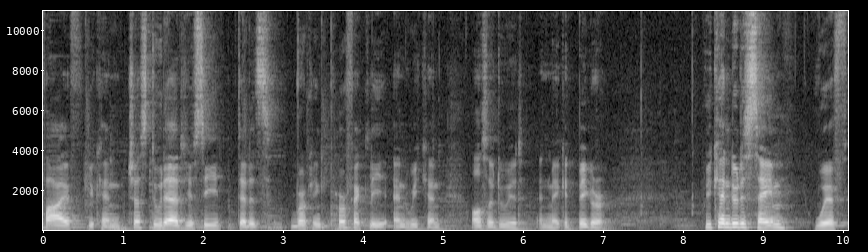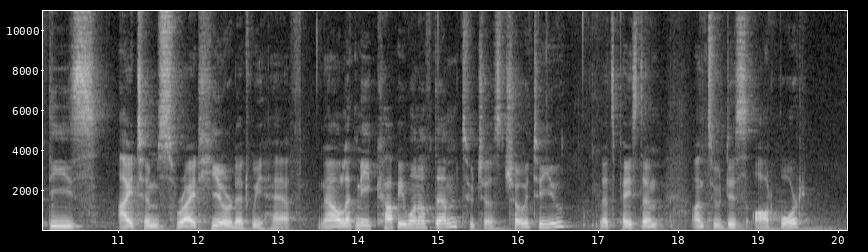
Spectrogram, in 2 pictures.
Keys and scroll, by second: 12.8 super+c.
